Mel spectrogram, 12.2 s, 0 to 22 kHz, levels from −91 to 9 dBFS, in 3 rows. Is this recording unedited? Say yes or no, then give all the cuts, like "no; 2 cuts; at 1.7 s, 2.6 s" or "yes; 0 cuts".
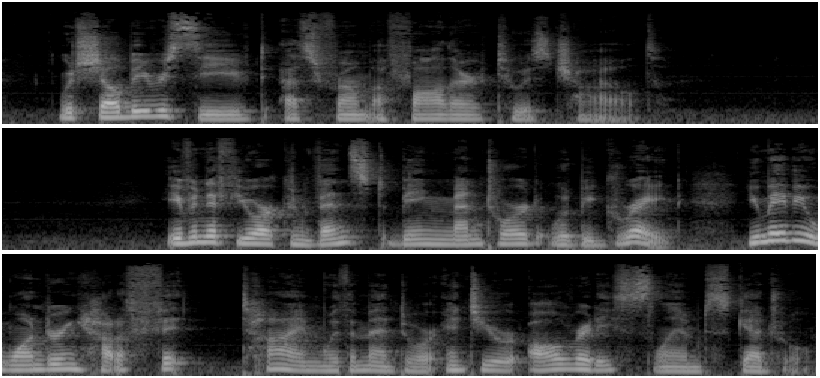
yes; 0 cuts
